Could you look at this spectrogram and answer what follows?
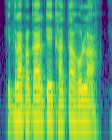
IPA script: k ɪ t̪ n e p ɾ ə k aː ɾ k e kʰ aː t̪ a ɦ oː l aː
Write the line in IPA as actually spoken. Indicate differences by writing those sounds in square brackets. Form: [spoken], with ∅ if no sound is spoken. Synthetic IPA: k ɪ t̪ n [a] p ɾ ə k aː ɾ k e kʰ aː t̪ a ɦ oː l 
